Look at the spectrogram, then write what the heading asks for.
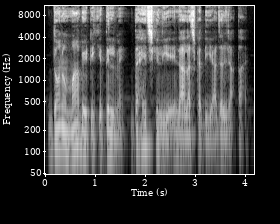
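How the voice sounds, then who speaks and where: A man with a very low voice narrates a cartoon tale from a script. Soft music plays underneath him as he tells the story. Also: moderate pace.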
